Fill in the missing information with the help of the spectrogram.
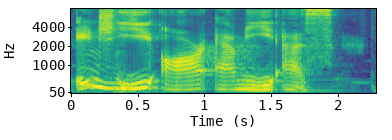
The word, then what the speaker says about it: Hermes: 那再一个呢，就是爱马仕这个品牌，我们以前在节目里面做过哈，就是 HERMES。但是呢，H 是不发音的，所以呢，爱马仕英文读法是。 – Hermes，爱马仕。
